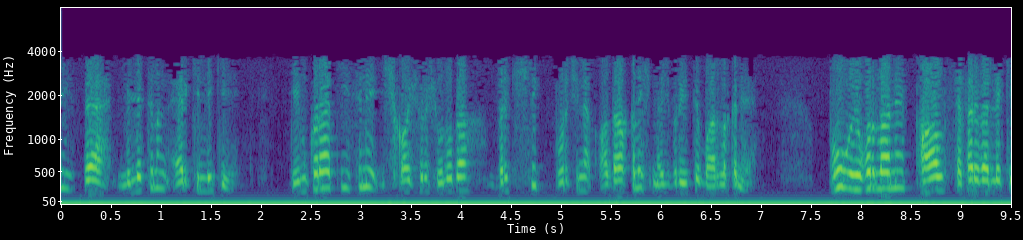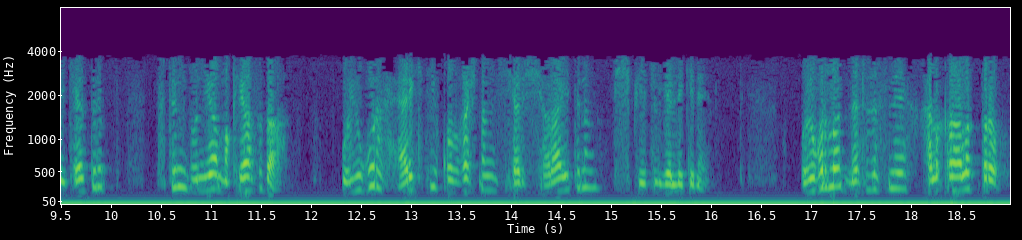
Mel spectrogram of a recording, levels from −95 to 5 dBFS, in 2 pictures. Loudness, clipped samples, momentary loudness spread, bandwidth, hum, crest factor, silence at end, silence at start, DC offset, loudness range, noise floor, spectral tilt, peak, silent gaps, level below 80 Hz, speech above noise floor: -22 LUFS; under 0.1%; 12 LU; 3.9 kHz; none; 18 dB; 0.1 s; 0 s; 4%; 6 LU; -55 dBFS; -9.5 dB/octave; -4 dBFS; none; -60 dBFS; 33 dB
